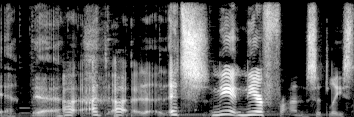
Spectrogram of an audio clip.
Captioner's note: stammering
